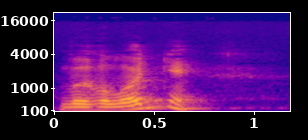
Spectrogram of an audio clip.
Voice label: dialogue, Ukrainian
